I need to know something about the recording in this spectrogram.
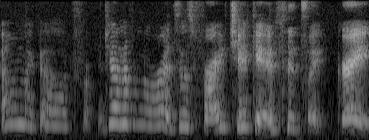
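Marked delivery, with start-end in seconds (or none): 0.0-2.8 much higher, gushing gossipy voice. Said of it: "and everyone was like".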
